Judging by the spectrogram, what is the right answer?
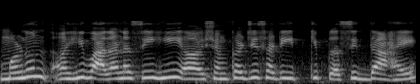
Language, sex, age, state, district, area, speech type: Marathi, female, 18-30, Maharashtra, Yavatmal, rural, spontaneous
